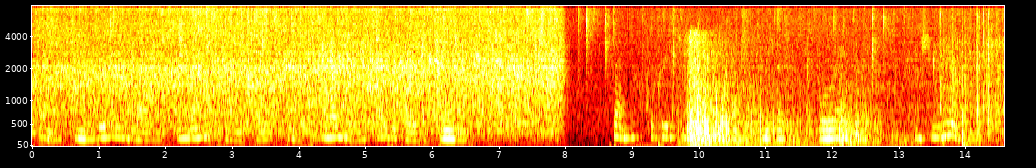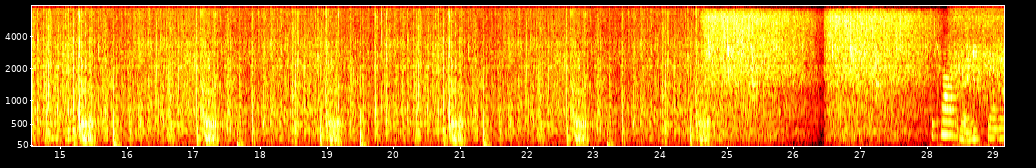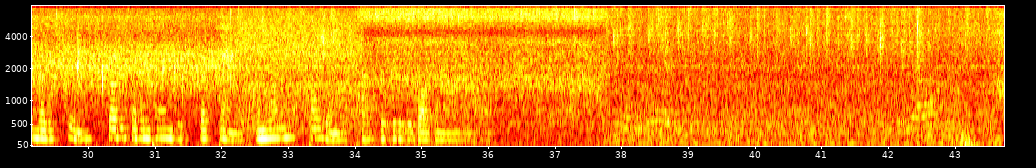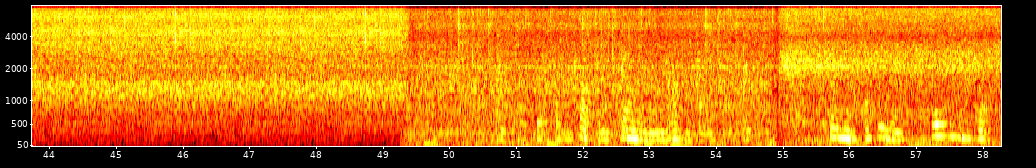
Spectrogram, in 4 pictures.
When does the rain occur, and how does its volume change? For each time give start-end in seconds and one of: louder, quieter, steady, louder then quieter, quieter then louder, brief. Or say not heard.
0.0-58.2 quieter.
